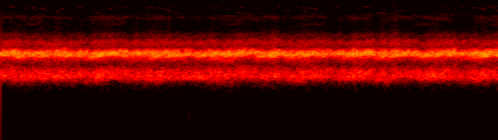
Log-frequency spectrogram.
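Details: Singing frogs in a thick chorus, many voices blending into one continuous buzzy trill, bright and unchanging over the whole stretch, no other animals or people heard.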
